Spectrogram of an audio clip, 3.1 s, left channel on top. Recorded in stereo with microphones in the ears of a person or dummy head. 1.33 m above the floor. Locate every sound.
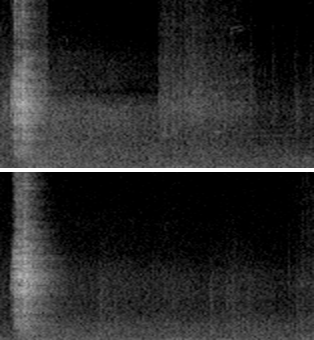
0.1 s a camera shutter: 60° left (ahead or behind), 1.8 m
